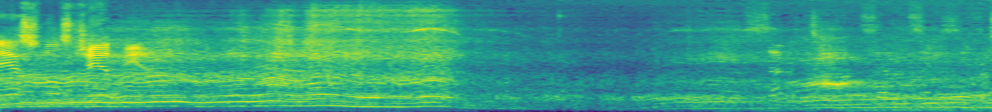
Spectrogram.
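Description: USAC/CRA sprint car engine roaring around the Perris, California speedway oval, loud revving with pitch sweeps as the car accelerates, dipping briefly midway then building again, with a commentator talking over it.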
